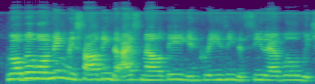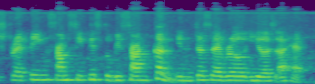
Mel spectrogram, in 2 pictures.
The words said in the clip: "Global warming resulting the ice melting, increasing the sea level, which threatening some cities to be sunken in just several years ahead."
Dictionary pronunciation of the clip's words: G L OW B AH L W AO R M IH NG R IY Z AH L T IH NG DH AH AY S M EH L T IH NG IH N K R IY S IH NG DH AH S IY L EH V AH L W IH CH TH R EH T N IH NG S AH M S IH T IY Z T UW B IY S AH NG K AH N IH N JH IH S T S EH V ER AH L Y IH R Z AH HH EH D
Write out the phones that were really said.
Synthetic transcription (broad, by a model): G L OW B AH L W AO M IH NG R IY S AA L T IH NG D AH AY S M EH L T IH NG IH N K R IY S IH NG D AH S IY L EH V AH L W IH CH T R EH T IH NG S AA M S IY T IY S T UW B IY S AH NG K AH N IH N JH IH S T S EH V ER AH L Y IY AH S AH HH EH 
